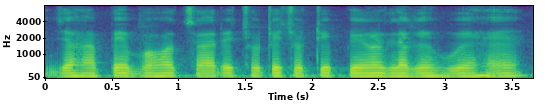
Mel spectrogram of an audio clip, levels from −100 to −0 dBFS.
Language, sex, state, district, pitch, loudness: Hindi, male, Jharkhand, Ranchi, 110 Hz, -15 LUFS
